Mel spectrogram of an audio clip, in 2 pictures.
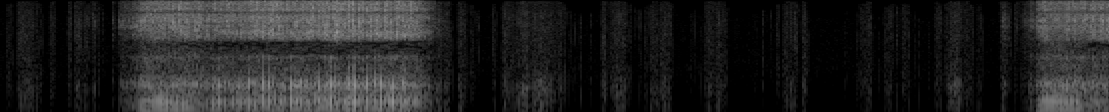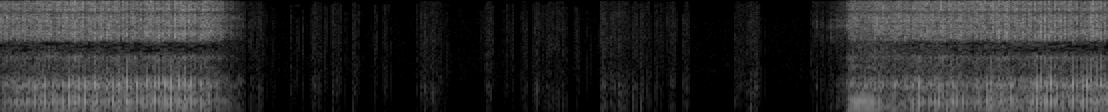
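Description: Loud, harsh rattling snores lasting over a second each, three in eleven seconds, with soft clicks and breath noise between.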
